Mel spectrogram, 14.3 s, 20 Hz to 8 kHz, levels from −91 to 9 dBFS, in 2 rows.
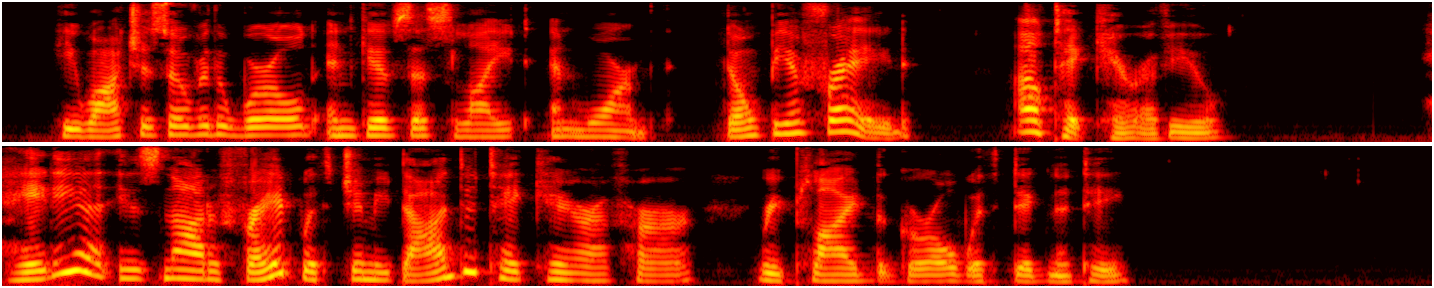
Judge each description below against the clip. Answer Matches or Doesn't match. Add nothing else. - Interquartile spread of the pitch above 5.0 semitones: Doesn't match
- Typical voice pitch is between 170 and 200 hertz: Doesn't match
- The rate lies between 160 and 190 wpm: Doesn't match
